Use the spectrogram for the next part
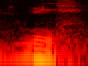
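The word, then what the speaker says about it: Llull: Yule. That is how it's pronounced.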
